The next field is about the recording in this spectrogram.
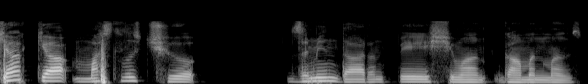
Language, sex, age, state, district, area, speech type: Kashmiri, male, 18-30, Jammu and Kashmir, Baramulla, rural, spontaneous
